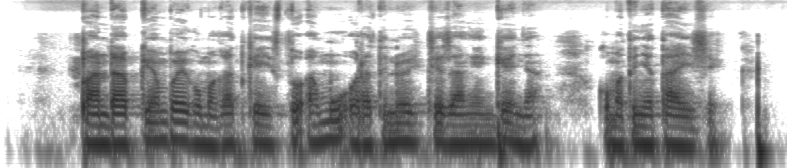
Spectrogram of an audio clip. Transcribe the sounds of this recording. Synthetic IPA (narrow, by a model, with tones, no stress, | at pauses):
pa˨ndap̚kɛ˦mbɔ˦ɛ˦ko˨ma˨kat̪kaist̪o̰˦ʔa˦mu˦ʔɔ˨ɾa˨t̪i˦nɔ˦ɛk̚tɛ˦d͡ʒa˦ŋɛŋɡɛ˦ɲa | ko˨ma˨t̪i˦ɲɛt̪aiʃɛk̚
